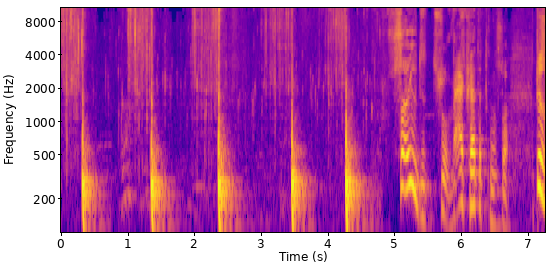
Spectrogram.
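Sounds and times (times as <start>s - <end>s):
vinegar sloshing in a large vat stirred by hand during traditional fermentation: 0.0s - 5.1s
speech: 5.1s - 7.2s.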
